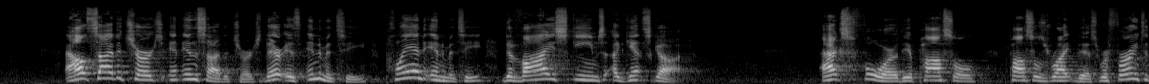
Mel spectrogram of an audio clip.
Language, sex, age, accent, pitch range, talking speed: English, male, 50-69, American, 135-200 Hz, 130 wpm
